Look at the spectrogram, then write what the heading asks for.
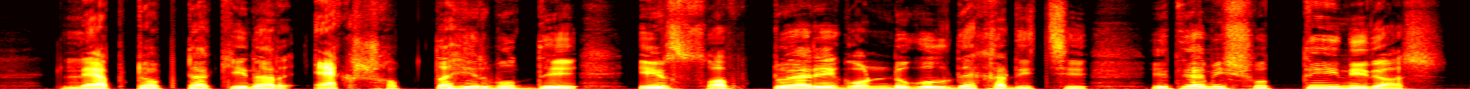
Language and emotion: Bengali, sad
